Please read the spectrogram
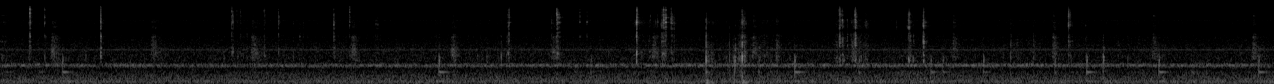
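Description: Small, irregular clicks and taps as small diecast toy train coach and bus models are handled and turned over in the fingers. A faint steady high whine runs underneath.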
